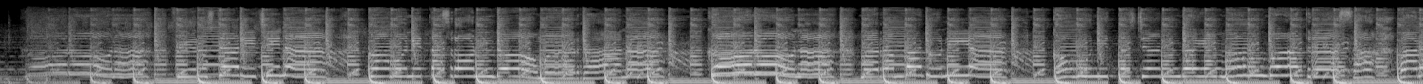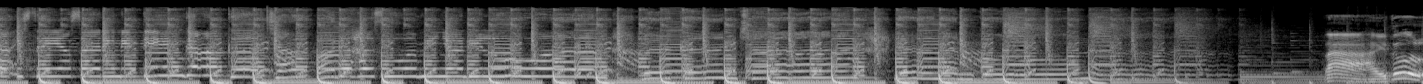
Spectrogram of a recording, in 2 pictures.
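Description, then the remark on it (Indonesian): A loud, upbeat novelty pop song about the coronavirus plays continuously with a bouncy, steady beat and a sung vocal melody over bright synth backing, its music taken from a TikTok tune, fading out abruptly near the end. “dari lagunya itu sudah kedengaran lagunya tentang corona, kemudian musiknya pun tidak kreatif karena ngambil TikToknya SpongeBob”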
